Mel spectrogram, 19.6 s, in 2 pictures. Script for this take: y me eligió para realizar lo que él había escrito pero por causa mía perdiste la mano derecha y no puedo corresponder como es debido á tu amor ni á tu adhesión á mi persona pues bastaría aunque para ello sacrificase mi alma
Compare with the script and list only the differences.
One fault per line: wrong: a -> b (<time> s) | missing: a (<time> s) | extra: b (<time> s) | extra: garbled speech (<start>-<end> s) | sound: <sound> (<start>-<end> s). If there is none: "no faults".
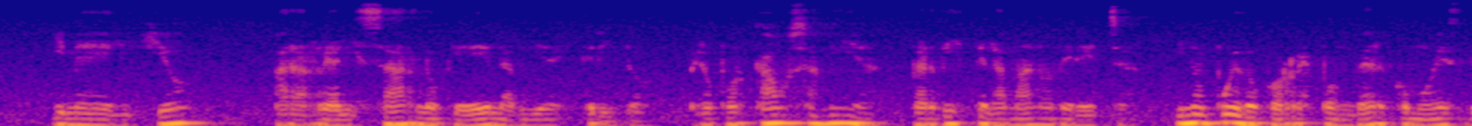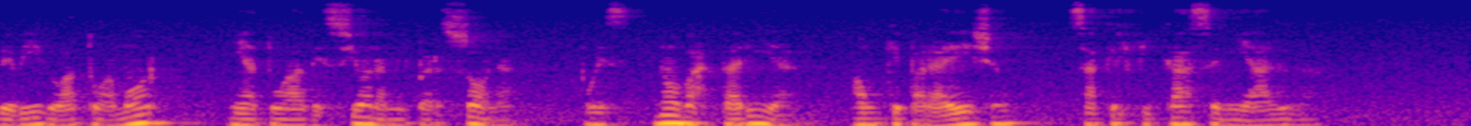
extra: no (14.2 s)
